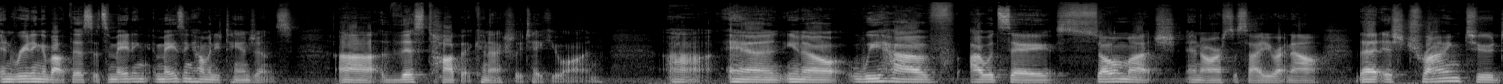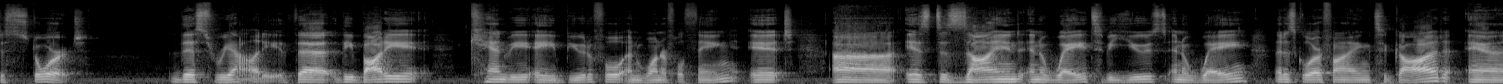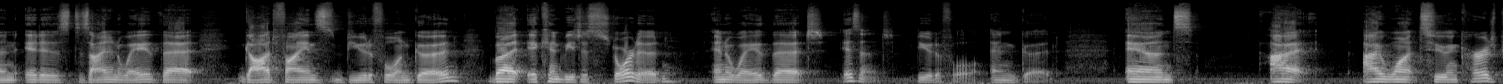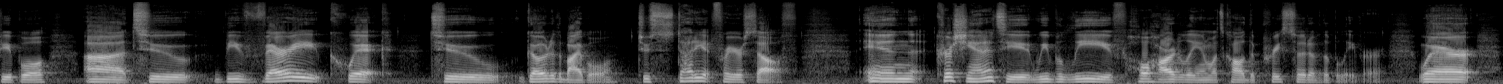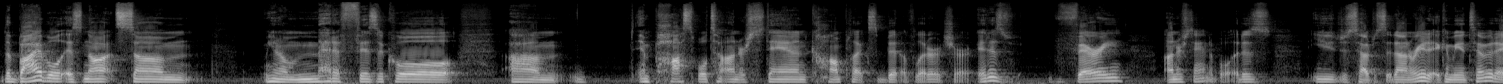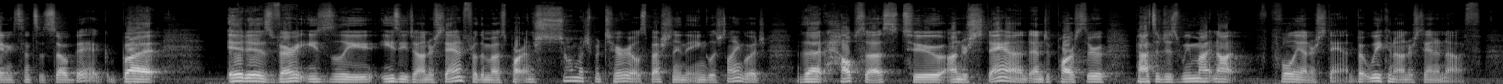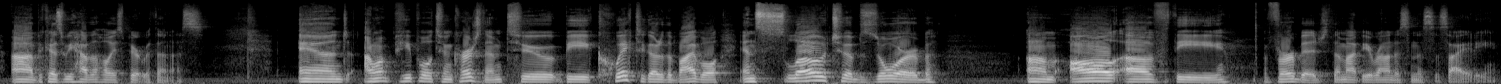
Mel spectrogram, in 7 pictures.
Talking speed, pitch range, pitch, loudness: 145 wpm, 105-125 Hz, 115 Hz, -22 LUFS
